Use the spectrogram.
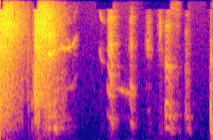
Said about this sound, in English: Give us a good slap.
